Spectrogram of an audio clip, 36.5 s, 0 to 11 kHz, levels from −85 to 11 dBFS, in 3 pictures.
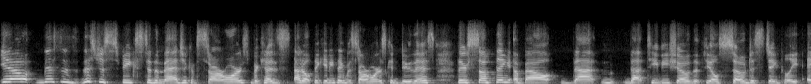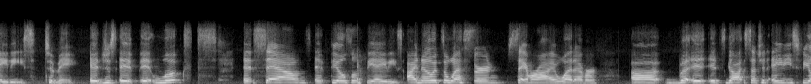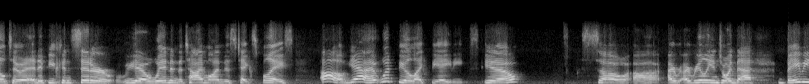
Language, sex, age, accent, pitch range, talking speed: English, female, 30-49, American, 220-255 Hz, 165 wpm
